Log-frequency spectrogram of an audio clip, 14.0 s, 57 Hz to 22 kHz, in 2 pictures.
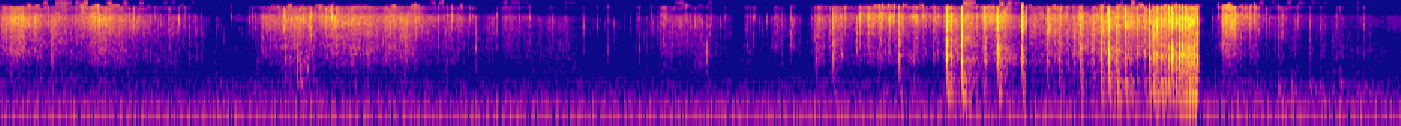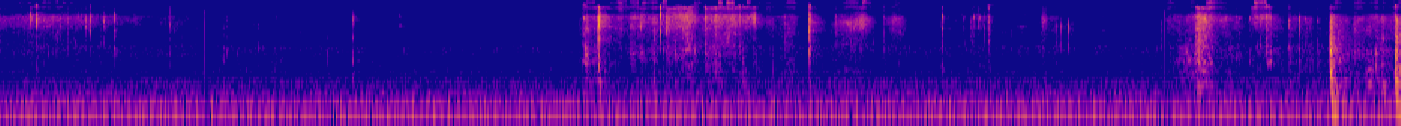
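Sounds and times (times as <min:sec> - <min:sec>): packaging crinkling and tearing: 0:00.0 - 0:06.8
low steady hum: 0:00.0 - 0:14.0.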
